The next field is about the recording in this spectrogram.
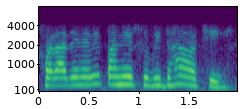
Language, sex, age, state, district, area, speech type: Odia, female, 45-60, Odisha, Sambalpur, rural, conversation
